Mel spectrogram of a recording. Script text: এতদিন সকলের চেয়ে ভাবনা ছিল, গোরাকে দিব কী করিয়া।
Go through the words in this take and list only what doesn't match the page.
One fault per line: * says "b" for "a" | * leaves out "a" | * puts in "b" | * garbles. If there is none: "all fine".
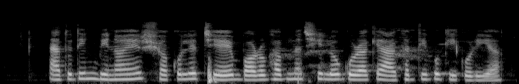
* puts in "বিনয়ের"
* puts in "বড়ো"
* puts in "আঘাত"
